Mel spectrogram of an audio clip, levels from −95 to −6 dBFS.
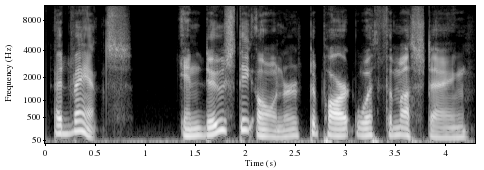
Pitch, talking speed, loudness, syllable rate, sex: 130 Hz, 125 wpm, -19 LUFS, 4.3 syllables/s, male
